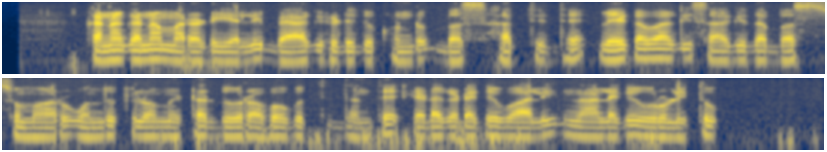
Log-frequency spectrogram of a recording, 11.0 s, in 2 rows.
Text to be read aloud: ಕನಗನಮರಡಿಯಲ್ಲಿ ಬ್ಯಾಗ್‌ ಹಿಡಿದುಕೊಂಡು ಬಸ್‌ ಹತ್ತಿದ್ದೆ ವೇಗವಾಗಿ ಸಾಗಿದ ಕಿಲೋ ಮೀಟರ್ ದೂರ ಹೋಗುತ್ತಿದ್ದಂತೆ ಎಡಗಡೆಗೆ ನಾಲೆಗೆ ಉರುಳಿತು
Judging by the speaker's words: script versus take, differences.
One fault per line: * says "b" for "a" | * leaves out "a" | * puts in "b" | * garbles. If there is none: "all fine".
* puts in "ಬಸ್ ಸುಮಾರು ಒಂದು"
* puts in "ವಾಲಿ"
